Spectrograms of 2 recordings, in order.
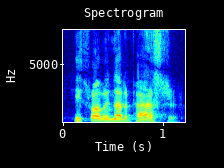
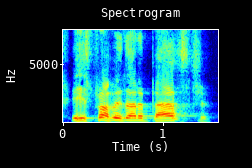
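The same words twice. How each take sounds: First: Quick, much softer under the breath; sly muttered jab; muttered aside. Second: Said in the usual way. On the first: Acted. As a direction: toss it off quietly to yourself.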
